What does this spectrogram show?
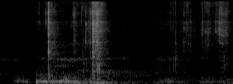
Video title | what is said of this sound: Western Odisha famous Chaaval Bada - ପଶ୍ଚିମ ଓଡିଶା ଚାଉଳ ବରା ଓ ତେତେଲ ଝୋଲ ସାଥେ ପାତାଳ ଘଣ୍ଟା ଚଟଣି - | Listen, how crispy it is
